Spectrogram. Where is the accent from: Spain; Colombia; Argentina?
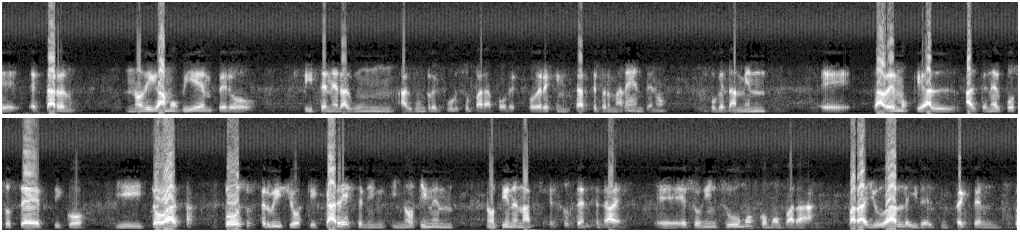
Argentina; Las Heras, Mendoza; como mendocinos y mendocinas, y bueno, lacerinos en este caso y lacerinas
